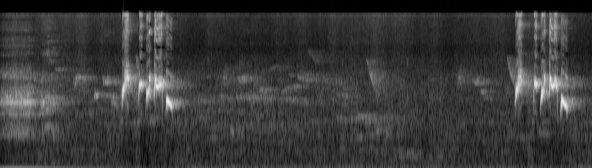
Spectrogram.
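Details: Caged red-whiskered bulbul delivering its southern-style song: two matching phrases of four or five fluty, bouncing notes, repeated about five seconds apart, clear over a quiet background.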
